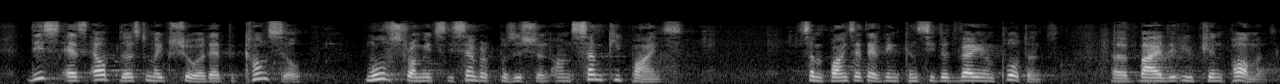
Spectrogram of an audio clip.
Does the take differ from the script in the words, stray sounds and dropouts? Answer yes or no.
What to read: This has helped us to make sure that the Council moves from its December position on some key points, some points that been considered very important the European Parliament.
yes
